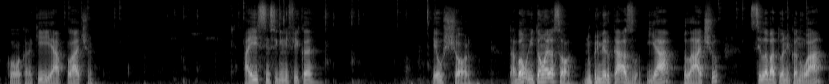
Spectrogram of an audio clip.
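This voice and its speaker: Brazilian guy teaching russian, says words slow and over again, keeps asking tá?. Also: medium pitch. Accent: Brazilian Portuguese. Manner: explains slowly, repeats Russian words drawn out for practice; ends phrases with a checking "tá?". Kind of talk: language lesson.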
